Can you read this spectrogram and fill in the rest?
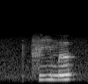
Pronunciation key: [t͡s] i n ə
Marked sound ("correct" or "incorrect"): correct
